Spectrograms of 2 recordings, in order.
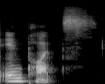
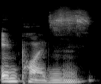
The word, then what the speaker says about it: inputs: to make it plural, it has to be pronounced as voiceless as well. So in this case, you say inputs, not inputs, right?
